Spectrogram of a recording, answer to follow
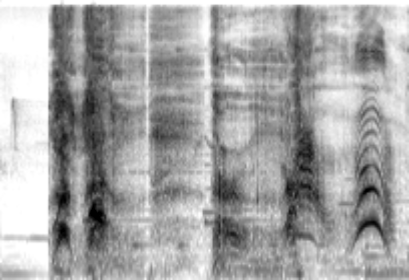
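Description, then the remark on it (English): A voice imitates a dinosaur growling: a series of rough, throaty growls and grunts in uneven bursts, ending in a rising and falling snarl, loud with no other sound. “with the tone of a fed-up mother, he growled and gave Scoot a push with his long red tail”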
